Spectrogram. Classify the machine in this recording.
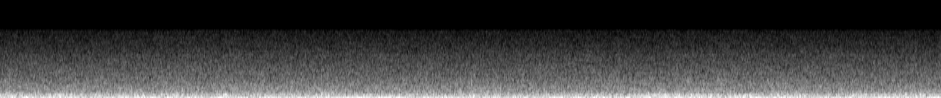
fan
